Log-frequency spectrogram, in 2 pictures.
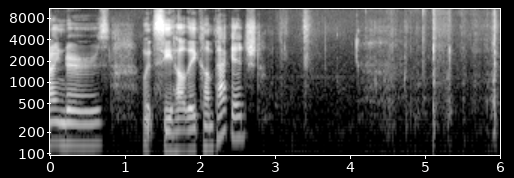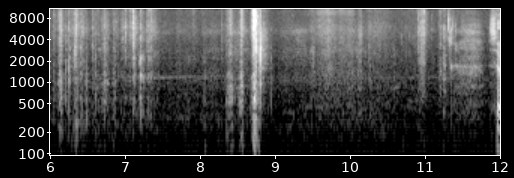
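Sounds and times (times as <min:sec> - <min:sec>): package rustling: 0:03.0 - 0:11.4
package clattering: 0:04.1 - 0:09.0.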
